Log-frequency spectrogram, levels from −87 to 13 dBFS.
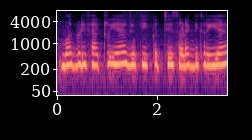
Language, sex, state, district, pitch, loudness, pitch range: Hindi, female, Himachal Pradesh, Shimla, 265 Hz, -11 LUFS, 255-275 Hz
